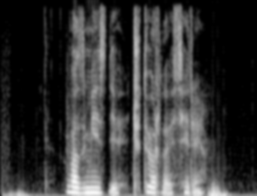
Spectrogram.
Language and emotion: Russian, neutral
